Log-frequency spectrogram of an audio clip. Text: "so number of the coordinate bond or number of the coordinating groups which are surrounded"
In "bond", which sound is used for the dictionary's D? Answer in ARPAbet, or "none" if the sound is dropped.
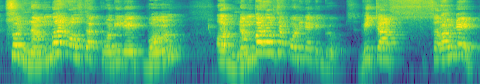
none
